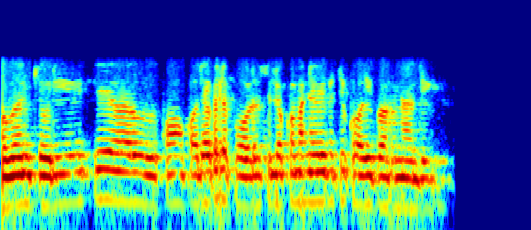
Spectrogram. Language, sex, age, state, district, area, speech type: Odia, male, 18-30, Odisha, Bhadrak, rural, conversation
